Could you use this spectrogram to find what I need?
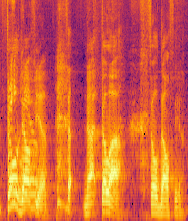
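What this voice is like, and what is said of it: Philadelphia accent. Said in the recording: “You got the accent down.”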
